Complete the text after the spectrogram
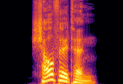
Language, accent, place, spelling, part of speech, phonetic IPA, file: German, Germany, Berlin, schaufelten, verb, [ˈʃaʊ̯fl̩tn̩], De-schaufelten.ogg
- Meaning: inflection of schaufeln: 1. first/third-person plural preterite 2. first/third-person plural subjunctive II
